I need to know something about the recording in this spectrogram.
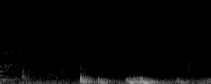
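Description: A pause in speech holding a few soft low thumps, about one second in and again shortly after: handling noise on a handheld microphone.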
